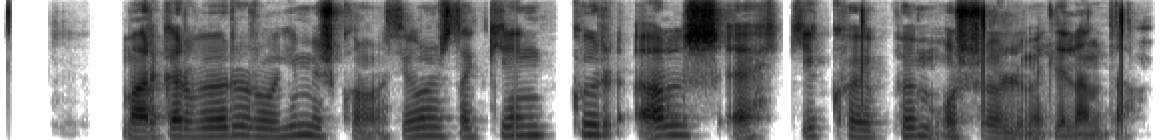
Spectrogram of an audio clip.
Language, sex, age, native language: Icelandic, male, 30-39, Icelandic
